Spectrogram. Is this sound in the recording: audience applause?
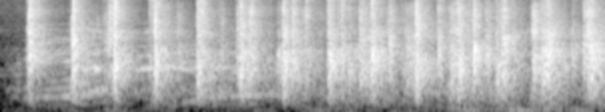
yes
